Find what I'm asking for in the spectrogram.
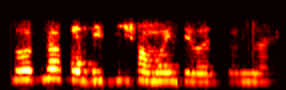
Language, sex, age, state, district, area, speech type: Bengali, female, 30-45, West Bengal, Purulia, rural, conversation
